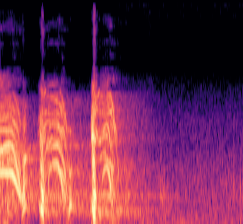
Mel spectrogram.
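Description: A man coughing three times in quick succession, the coughs about half a second apart.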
